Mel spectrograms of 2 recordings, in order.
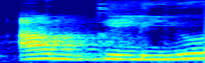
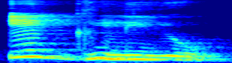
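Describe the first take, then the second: First: The word begins with an 'a' vowel sound. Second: The word begins with an 'e' vowel sound. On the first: The speaker calls it wrong. "इसको हम अग्लियो नहीं pronounce करेंगे" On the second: The speaker calls it right. "इसको हम ए से पढ़ेंगे"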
